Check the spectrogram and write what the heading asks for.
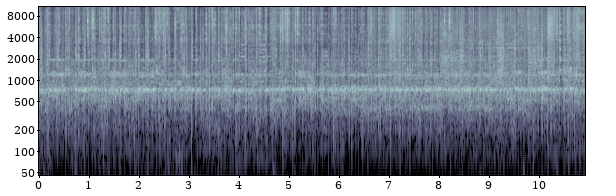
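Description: Steady background drone with a held mid-pitched tone under a noisy hiss, unchanged through the picture cut to the logo.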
